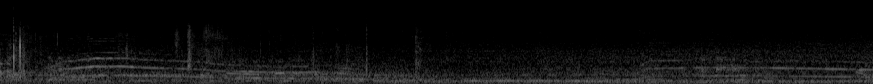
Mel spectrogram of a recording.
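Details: Cats mating in broad daylight: a drawn-out, wavering wail that slowly falls in pitch over a few seconds, then a second long yowl near the end, over a steady low background hum.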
